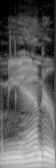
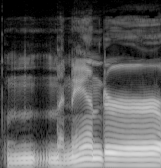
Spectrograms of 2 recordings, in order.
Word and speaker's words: meander: A lot of people would say menander or Menander.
